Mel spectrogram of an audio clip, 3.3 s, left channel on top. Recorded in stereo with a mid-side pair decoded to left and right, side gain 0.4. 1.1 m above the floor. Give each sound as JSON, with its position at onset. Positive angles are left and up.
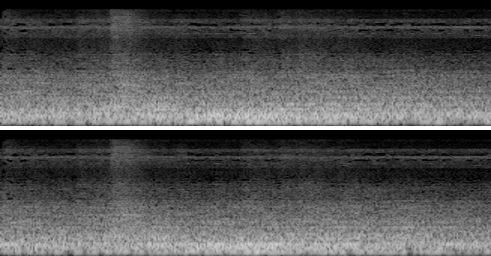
{"t": 0.0, "sound": "a fan", "azimuth_deg": 35, "distance_m": 1.5}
